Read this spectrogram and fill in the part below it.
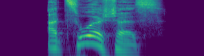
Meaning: strong/mixed nominative/accusative neuter singular of azoisch
- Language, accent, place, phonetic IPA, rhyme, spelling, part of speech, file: German, Germany, Berlin, [aˈt͡soːɪʃəs], -oːɪʃəs, azoisches, adjective, De-azoisches.ogg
